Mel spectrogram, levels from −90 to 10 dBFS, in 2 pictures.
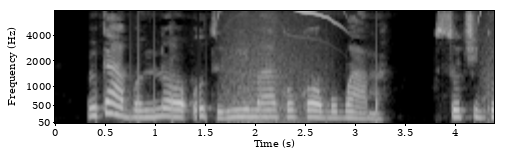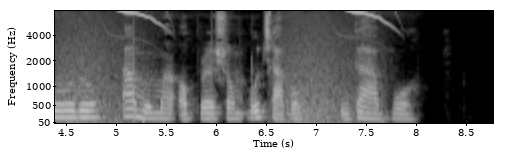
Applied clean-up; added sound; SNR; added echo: none; Animal; 4 dB; none.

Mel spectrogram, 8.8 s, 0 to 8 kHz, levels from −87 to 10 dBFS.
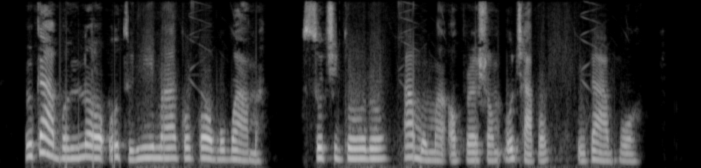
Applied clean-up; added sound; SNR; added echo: neural separator model SepFormer DNS4.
